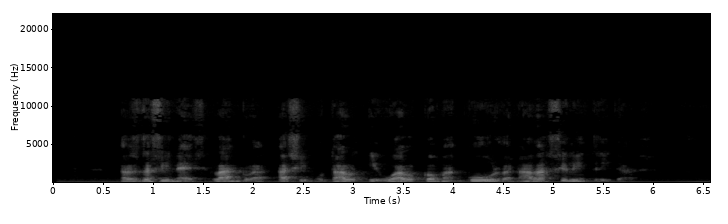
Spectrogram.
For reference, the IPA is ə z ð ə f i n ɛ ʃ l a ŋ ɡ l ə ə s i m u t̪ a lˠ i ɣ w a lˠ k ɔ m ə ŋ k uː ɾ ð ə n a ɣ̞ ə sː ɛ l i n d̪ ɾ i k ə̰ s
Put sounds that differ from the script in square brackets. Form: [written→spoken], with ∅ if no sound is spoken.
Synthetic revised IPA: ə z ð ə f i n ɛ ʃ l a ŋ ɡ l ə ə s i m u t̪ a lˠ i ɣ w a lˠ k ɔ m ə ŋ k uː ɾ ð ə n a [ɣ̞→ð̞] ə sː [ɛ→i] l i n d̪ ɾ i k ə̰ s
